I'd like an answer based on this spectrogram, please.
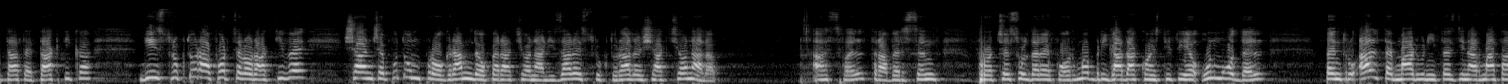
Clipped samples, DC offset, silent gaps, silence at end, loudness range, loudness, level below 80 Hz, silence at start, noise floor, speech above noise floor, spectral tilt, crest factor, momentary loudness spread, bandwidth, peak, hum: under 0.1%; under 0.1%; none; 0 s; 3 LU; -19 LUFS; -50 dBFS; 0 s; -57 dBFS; 39 dB; -6.5 dB/octave; 14 dB; 8 LU; 12.5 kHz; -6 dBFS; none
